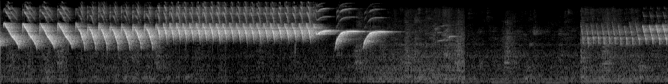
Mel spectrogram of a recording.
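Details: Canary song used as a lure to prompt silent canaries to sing: fast repeated high chirps forming a rolling trill for three seconds, then a few downward swept notes, a pause with low hum, and a faint trill returning.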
